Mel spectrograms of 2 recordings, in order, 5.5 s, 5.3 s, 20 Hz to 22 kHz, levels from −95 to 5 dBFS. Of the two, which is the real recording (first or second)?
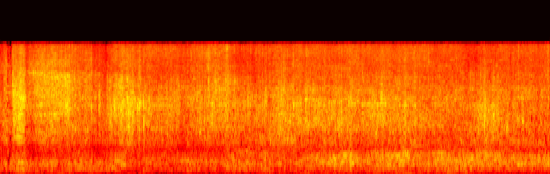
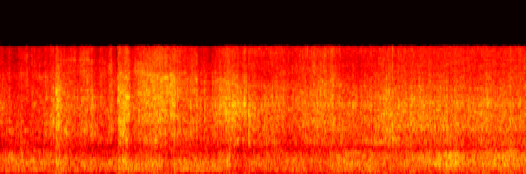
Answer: second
